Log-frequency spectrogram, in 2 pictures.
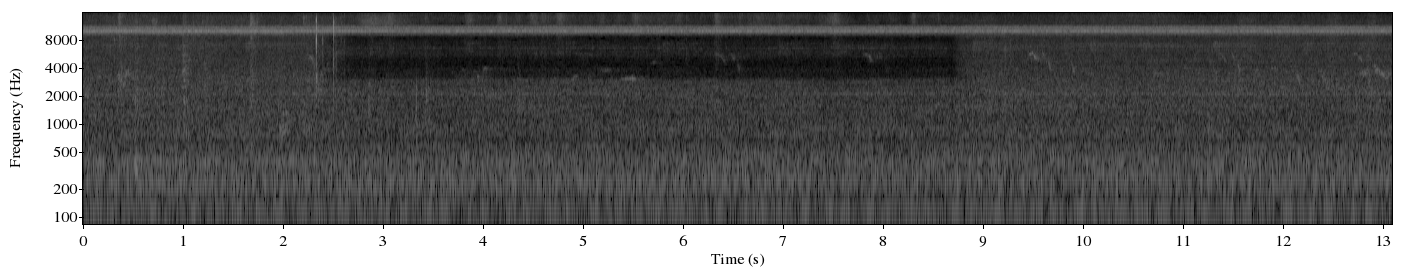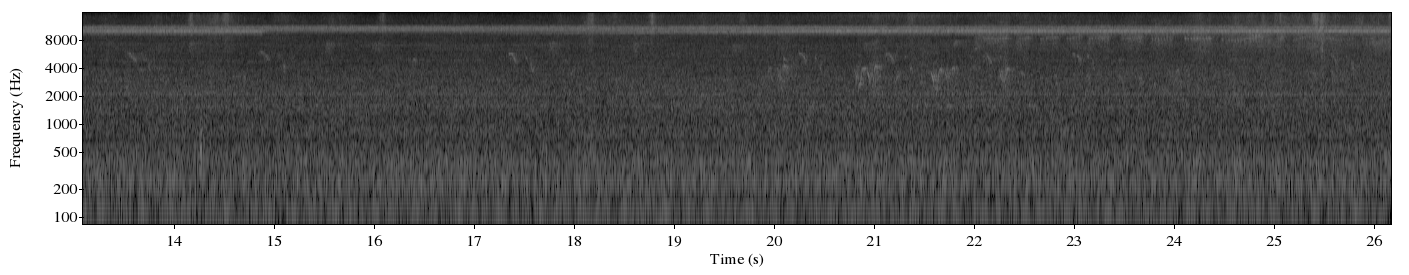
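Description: Steady outdoor drone: a high, thin, unbroken insect chorus over a low steady hum, with a few faint short chirps near the end.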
